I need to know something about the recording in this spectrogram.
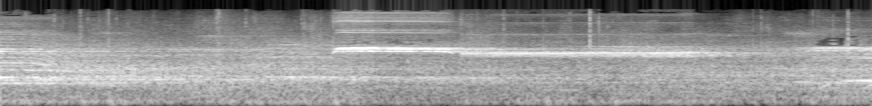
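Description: Volleyball referee's whistle blown once about two seconds in: one long tone that drops in pitch partway through, likely signalling the serve. Behind it is the steady chatter of a crowded sports hall, with a few thuds of balls hitting the floor.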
